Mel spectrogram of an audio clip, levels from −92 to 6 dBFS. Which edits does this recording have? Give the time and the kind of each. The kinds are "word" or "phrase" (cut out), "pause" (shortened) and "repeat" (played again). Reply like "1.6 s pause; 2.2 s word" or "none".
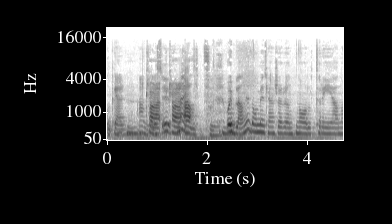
3.2 s word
